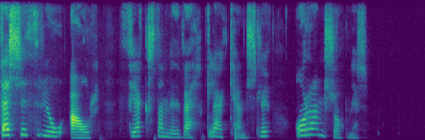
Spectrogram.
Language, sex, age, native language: Icelandic, female, 20-29, Icelandic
